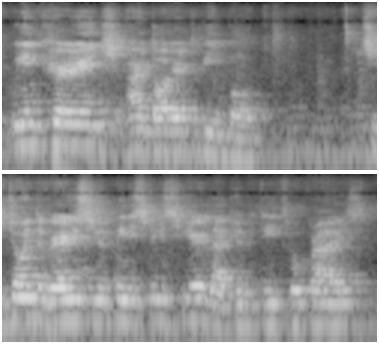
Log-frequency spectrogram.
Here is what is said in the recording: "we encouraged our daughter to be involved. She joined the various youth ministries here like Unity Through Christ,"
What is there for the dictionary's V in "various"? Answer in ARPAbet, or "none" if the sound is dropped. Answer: V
